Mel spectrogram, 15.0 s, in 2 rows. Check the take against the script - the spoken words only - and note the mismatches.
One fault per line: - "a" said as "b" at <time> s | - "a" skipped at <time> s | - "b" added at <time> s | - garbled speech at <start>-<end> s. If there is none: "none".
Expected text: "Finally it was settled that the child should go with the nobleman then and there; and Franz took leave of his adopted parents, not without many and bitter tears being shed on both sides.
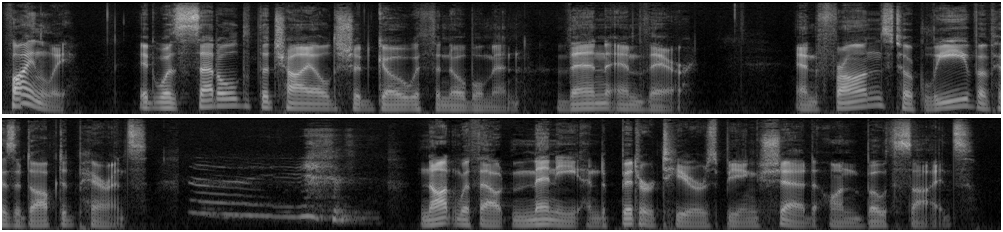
- "that" skipped at 1.9 s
